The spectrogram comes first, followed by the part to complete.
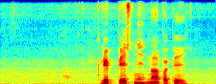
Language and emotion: Russian, neutral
